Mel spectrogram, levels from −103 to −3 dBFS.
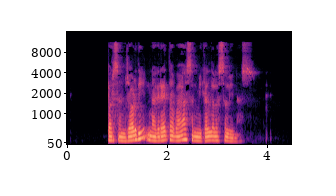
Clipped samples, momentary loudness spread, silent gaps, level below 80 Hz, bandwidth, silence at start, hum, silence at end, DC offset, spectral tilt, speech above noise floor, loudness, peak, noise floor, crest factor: under 0.1%; 13 LU; none; -70 dBFS; 11.5 kHz; 0.8 s; none; 0.75 s; under 0.1%; -6.5 dB/octave; over 64 dB; -26 LUFS; -10 dBFS; under -90 dBFS; 18 dB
